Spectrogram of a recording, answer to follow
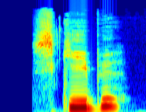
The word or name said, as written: skipper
